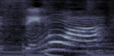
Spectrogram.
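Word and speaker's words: C'est Moi: it's from the brand samoa um you look at it and it looks like siesta muy but it's the same wa and it means it's me in french it's so cute this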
